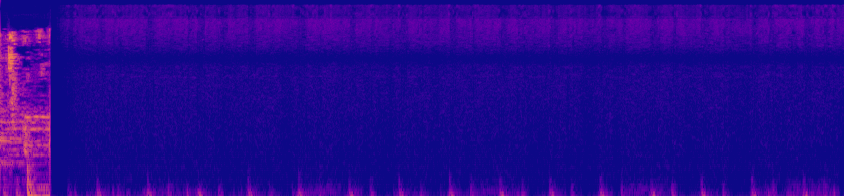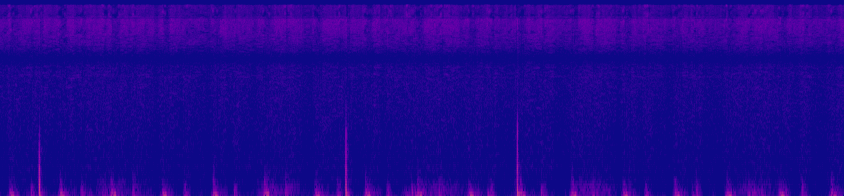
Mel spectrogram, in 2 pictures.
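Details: Pounding heartbeat with heavy breathing after doing jumping jacks: fast, strong, regular heartbeat thumps, an exercise-induced rise in heart rate.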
